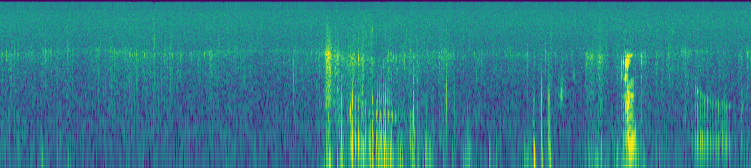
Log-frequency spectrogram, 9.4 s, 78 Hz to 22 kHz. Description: anyways this is just a huge bowl of cereal digesting X3 always seems to make my stomach gurgle haha :p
